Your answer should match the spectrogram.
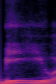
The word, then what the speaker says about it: bury: Động từ bury, âm u. Trong bury đọc như e. To bury nghĩa là chôn. Burial, B-U-R-I-A-L là lễ an táng.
